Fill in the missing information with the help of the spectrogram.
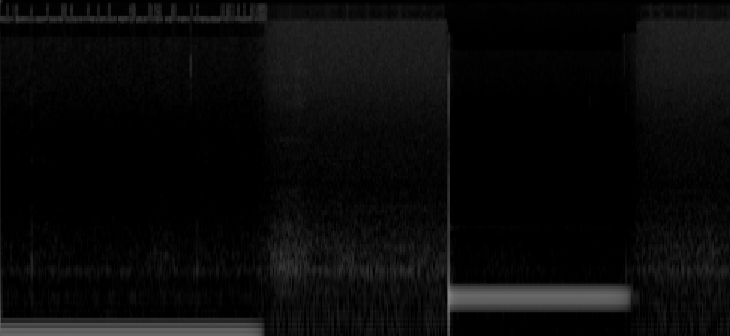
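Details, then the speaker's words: Role-played ASMR hearing exam with headphones, a beep test where the patient raises a hand on hearing each tone: two steady pure tones, a low hum then a slightly higher one, with quiet gaps; pure-tone audiometry. "All right, so next we have some headphones and we're going to put them on and we have a beep test. Okay. So, this beep test, there's two different types. So, we have a um every time you hear it, you'll raise your hand."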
